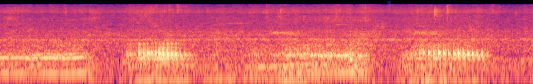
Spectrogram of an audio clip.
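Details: Snarling bursts from a Rottweiler during a fight, three harsh, throaty growls about a second and a half apart, over a low steady rumble and a person's calling voice.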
